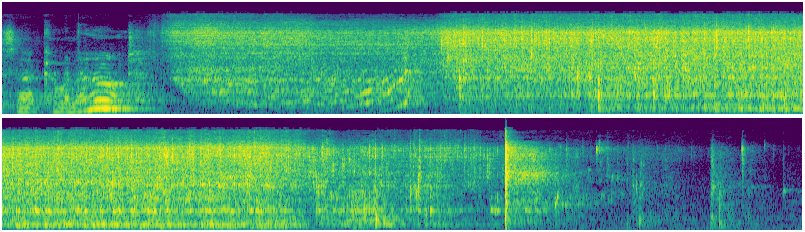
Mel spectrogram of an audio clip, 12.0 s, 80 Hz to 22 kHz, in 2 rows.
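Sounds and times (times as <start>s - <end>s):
water gushing from hydrant: 1.2s - 10.5s.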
